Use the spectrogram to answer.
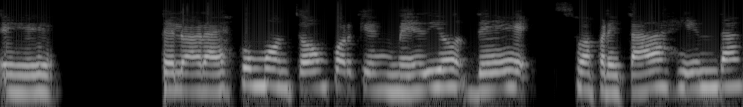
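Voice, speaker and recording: Speaking fairly slowly, a woman keeps a monotone, flat intonation at a medium pitch. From Nicaragua, Caribbean coast. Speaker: interviewer. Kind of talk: interview.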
